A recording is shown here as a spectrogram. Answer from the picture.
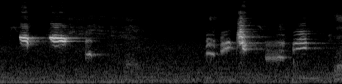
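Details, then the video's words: Long-tailed shrike used as a lure for shrikes that will not sing: a few loud clear whistled notes, a pause, then a cluster of varied chattering and squeaky phrases. "SUARA BURUNG CENDET GACOR PANCINGAN CENDET MALES BUNYI"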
